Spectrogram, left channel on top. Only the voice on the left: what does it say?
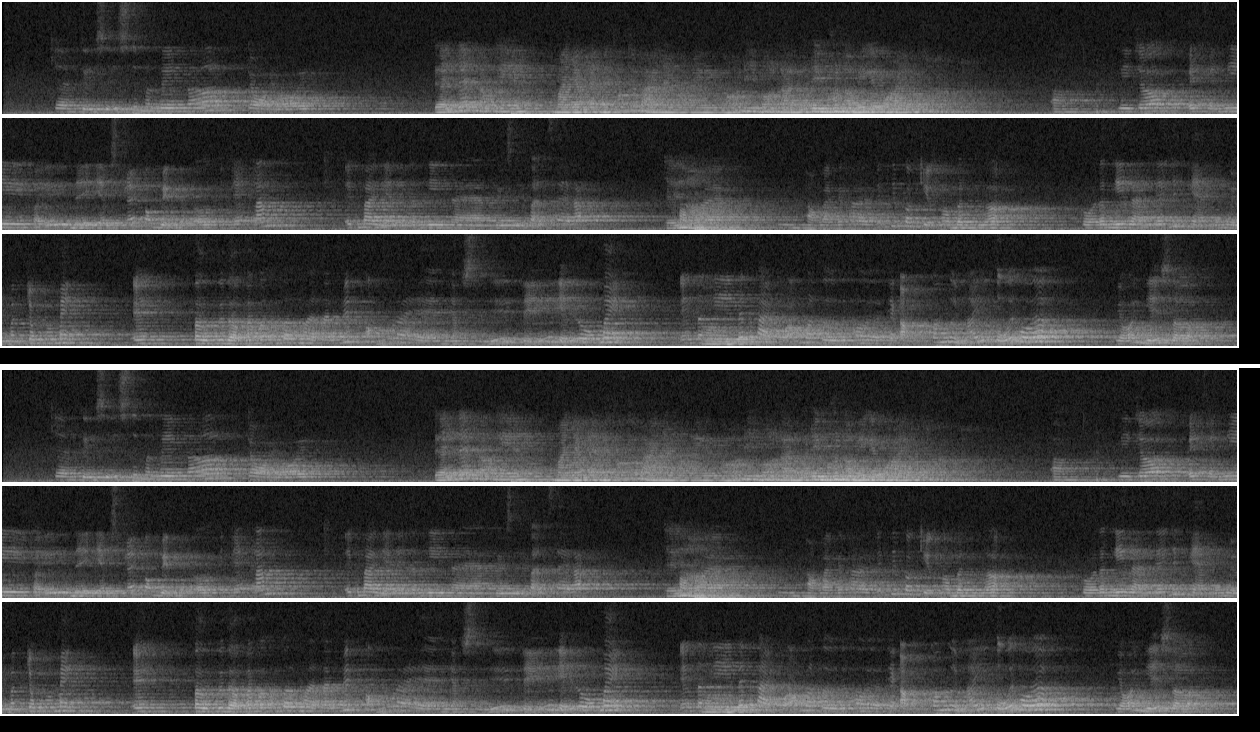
để lát tao
nghe mà dạo này mày có cái bài nào mà mày mở đi mở lại mở đi mở lại mày nghe hoài không <laughs>
vậy hả
ừ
